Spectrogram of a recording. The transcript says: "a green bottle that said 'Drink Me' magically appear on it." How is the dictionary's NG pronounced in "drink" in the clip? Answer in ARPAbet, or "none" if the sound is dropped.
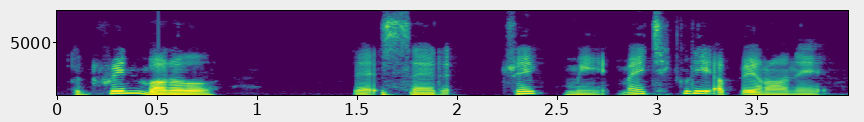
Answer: none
